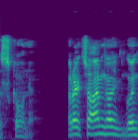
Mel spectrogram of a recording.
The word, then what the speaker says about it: Skåne: this is this now after I google it it's like this corner oh yes this ship is called the schooner alright so I'm going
